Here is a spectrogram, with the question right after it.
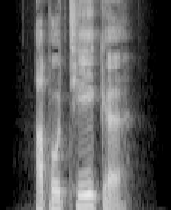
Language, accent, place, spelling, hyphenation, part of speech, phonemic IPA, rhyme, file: German, Germany, Berlin, Apotheke, Apo‧the‧ke, noun, /apoˈteːkə/, -eːkə, De-Apotheke.ogg
- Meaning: 1. pharmacy 2. a store whose products are expensive (see Apothekerpreis)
